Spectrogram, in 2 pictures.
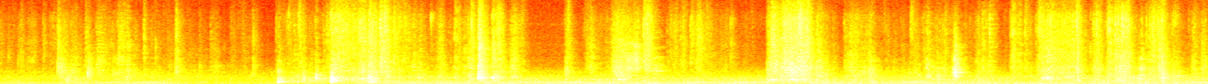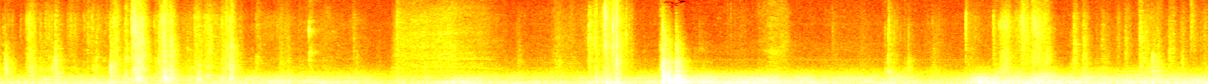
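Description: Irregular clunks, knocks and scrapes of tools and objects being handled, set down and moved about in a garage workshop, with no power tool running.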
